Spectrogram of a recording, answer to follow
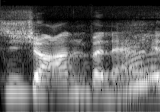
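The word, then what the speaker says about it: JonBenét: It's JonBenet. It's French.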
